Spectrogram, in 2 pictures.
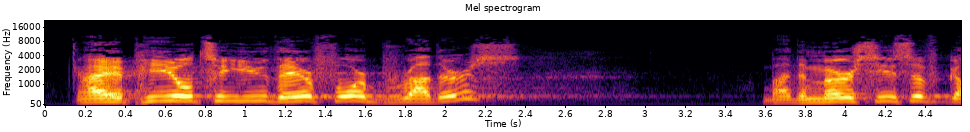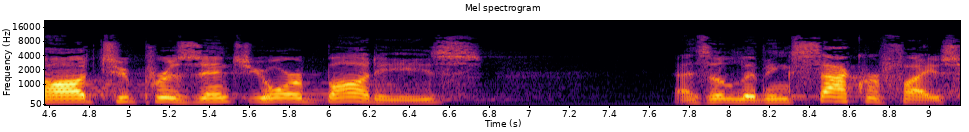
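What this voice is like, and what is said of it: Slight Southern American accent. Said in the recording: “in a slightly southern accent”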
